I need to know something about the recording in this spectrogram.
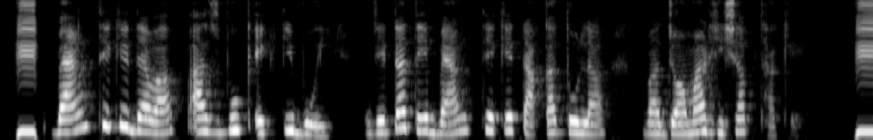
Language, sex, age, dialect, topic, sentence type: Bengali, female, 36-40, Standard Colloquial, banking, statement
